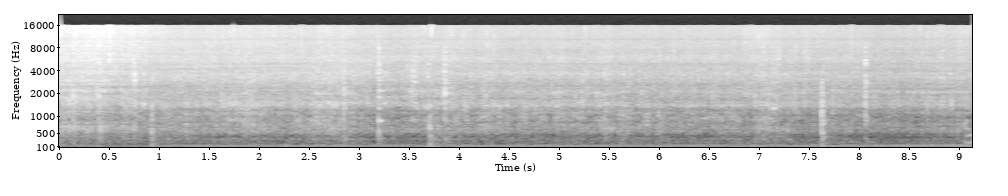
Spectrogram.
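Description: Ginger-garlic paste sizzling in hot oil with curry leaves in a saucepan as it is stirred with a wooden spoon. The sizzle is loudest at first and gradually eases, with a few light knocks.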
